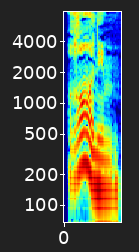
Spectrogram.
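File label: male "ghaanim", Arabic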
